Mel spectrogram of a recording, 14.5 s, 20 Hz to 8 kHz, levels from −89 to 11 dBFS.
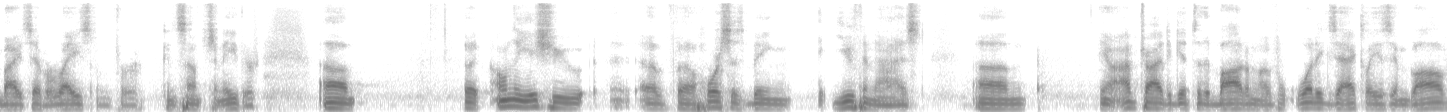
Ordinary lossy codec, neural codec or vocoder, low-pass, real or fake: AAC, 32 kbps; autoencoder, 48 kHz, 32 numbers a frame, DAC-VAE, trained on Japanese speech; 7.2 kHz; fake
